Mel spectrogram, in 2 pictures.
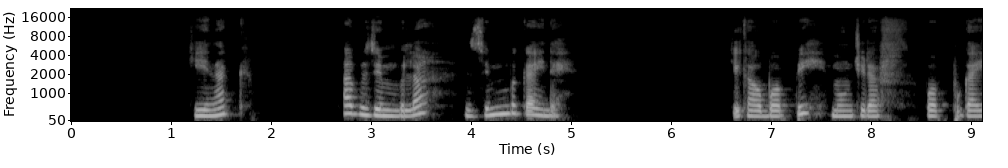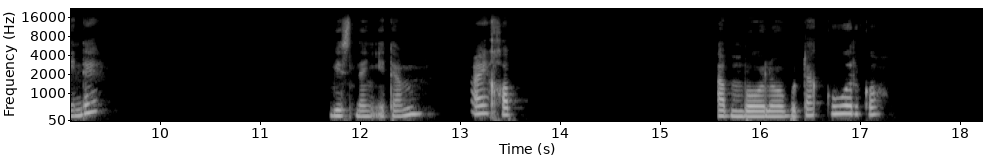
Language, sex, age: Wolof, female, 18-24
